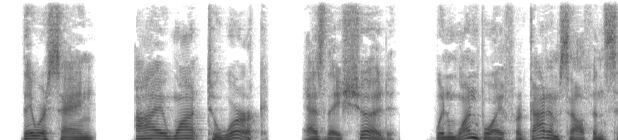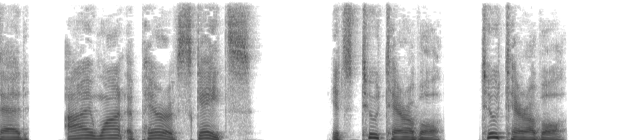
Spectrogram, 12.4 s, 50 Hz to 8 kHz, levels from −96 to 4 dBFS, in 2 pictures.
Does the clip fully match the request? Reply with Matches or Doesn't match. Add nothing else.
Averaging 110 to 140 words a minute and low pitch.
Matches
